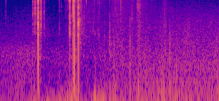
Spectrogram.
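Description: Ratcheting hand pruners cutting a pine branch: two sharp snips about a third of a second apart, the second a quick cluster of clicks.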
